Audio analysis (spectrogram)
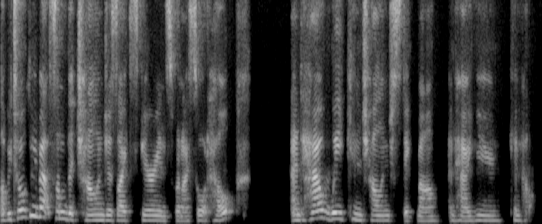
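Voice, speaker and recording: A woman's voice: on the low side, lively intonation, a little fast, no echo, rough recording. A young woman from Sri Lanka giving a prepared talk as a mental health advocate, dialing in over a video call. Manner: reads a prepared presentation steadily.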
